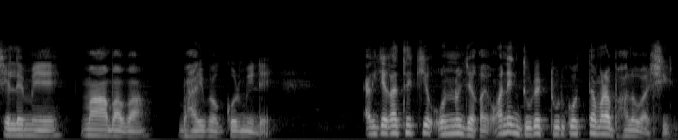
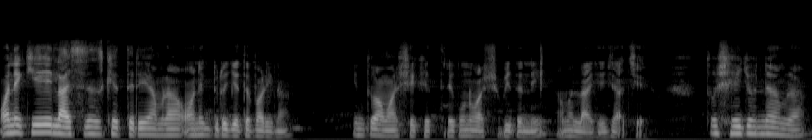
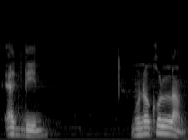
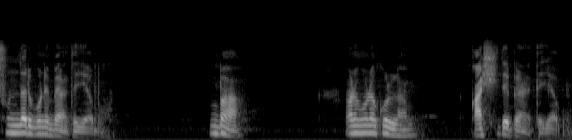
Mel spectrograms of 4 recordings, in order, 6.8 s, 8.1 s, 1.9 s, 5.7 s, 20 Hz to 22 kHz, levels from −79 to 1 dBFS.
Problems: constant background noise, continuous background conversations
